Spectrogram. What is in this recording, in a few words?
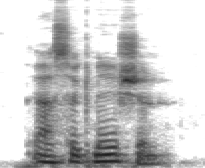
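"assignation" English, US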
